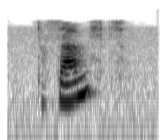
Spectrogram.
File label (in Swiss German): "sanft", alsace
